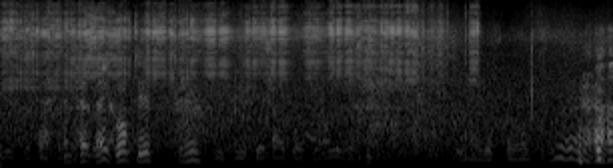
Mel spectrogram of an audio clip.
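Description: Fishing reel's drag buzzing steadily as a hooked salmon pulls line off, stopping about four and a half seconds in.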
